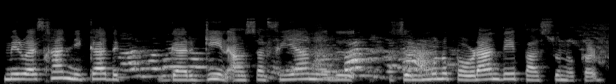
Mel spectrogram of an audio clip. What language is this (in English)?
Pashto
